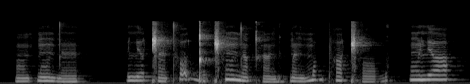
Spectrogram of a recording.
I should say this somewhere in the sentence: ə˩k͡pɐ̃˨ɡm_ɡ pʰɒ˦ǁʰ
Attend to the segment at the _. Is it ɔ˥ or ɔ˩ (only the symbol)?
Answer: ɔ˥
